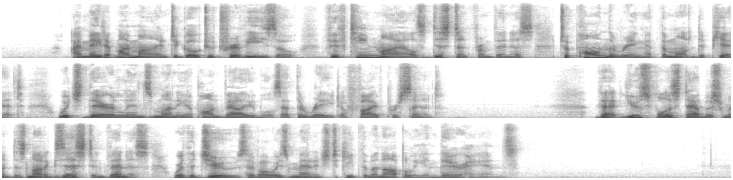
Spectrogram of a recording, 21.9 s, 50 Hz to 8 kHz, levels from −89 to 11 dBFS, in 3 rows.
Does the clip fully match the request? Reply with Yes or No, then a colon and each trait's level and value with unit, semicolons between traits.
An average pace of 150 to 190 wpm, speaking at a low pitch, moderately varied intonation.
Yes: average, 155 wpm; low, 115 Hz; average, 3.8 semitones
